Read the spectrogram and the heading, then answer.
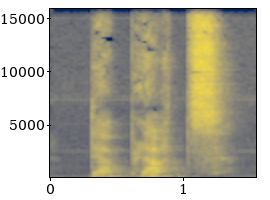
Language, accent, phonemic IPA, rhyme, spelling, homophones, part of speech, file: German, Austria, /plat͡s/, -ats, Platz, Platts / platz, noun / interjection, De-at-Platz.ogg
- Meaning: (noun) 1. square, plaza, piazza 2. circus 3. space, room 4. place, seat, spot, position (precise location someone or something occupies) 5. place, location, site (in general)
